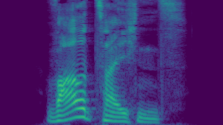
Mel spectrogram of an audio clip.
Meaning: genitive of Wahrzeichen
- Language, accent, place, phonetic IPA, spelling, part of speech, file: German, Germany, Berlin, [ˈvaːɐ̯ˌt͡saɪ̯çn̩s], Wahrzeichens, noun, De-Wahrzeichens.ogg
